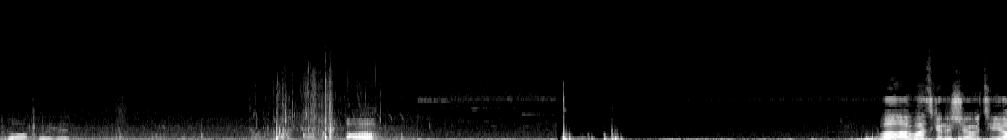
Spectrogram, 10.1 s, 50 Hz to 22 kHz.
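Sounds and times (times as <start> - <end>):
wind rumble on microphone: 4.2 - 10.0
sharp knocks: 5.6 - 6.3.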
